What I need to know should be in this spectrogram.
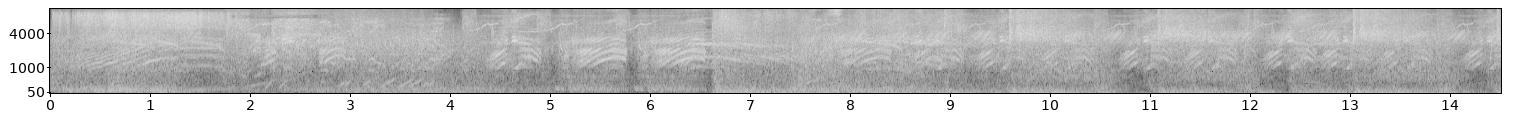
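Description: Glowing power charges up with a crackling rush.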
